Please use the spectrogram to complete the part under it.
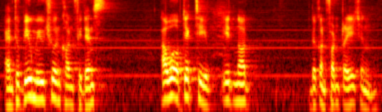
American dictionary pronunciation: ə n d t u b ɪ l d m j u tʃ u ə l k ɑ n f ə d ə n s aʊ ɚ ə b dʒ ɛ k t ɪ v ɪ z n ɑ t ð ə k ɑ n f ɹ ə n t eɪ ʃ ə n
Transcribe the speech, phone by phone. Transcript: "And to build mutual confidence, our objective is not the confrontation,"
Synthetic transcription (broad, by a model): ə n t u b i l m j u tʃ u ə n k ɑ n f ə d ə n s aʊ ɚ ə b dʒ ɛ k t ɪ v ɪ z n ɑ t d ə k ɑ n f ɹ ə n t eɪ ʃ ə n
